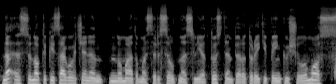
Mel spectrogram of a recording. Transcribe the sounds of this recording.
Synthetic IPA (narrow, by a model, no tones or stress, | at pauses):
nɐsʲɪnoːpʲt̪ʲɪkɐɪsɑːkoːkɐt̪ʃʲɛnʲdʲɛnnʊmɑːt̪oːmɐsɪɾsʲɪlˠpnɐslʲiɛt̪ʊst̪ʲɛmʲpʲɛɾɐt̪uːɾɐɪkʲɪpʲɛŋʲkʲuːʃʲɪlˠʊmoːs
